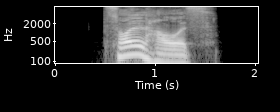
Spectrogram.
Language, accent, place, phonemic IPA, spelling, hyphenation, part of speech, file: German, Germany, Berlin, /ˈt͡sɔlˌhaʊ̯s/, Zollhaus, Zoll‧haus, noun, De-Zollhaus.ogg
- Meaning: custom house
